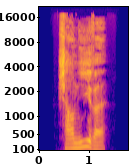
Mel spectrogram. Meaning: nominative/accusative/genitive plural of Scharnier
- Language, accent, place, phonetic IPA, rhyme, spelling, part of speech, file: German, Germany, Berlin, [ʃaʁˈniːʁə], -iːʁə, Scharniere, noun, De-Scharniere.ogg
